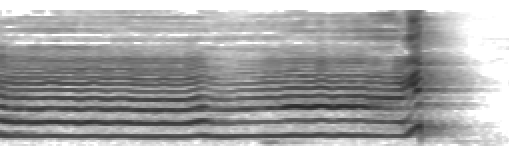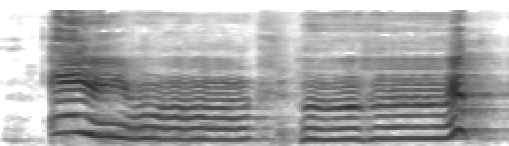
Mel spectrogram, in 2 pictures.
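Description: A man's voice imitating kulning, the Swedish high-pitched cattle call: three sustained high notes, the first long and ending in a quick upward flick, the second sliding down, the third held and flicking up at the end, with a short gap after the first.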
